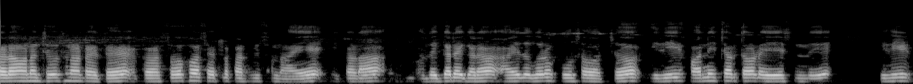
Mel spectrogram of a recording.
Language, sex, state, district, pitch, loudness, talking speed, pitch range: Telugu, male, Andhra Pradesh, Anantapur, 150 Hz, -21 LUFS, 120 wpm, 145-155 Hz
